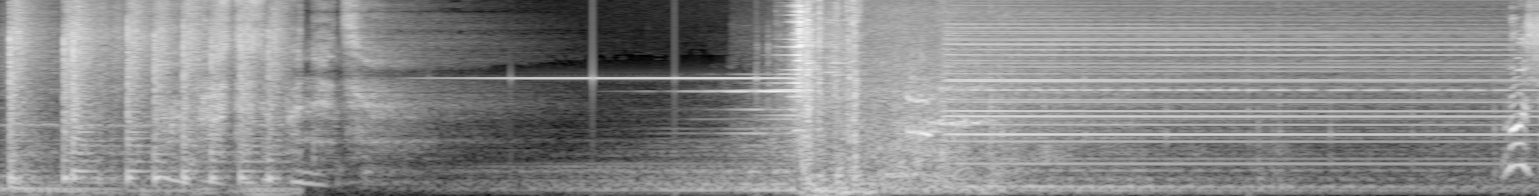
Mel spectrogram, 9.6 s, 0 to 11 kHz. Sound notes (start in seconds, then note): 2.5 high-pitched ringing; 5.0 brakes screech; 5.3 horn blaring; 7.0 horn continues blaring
